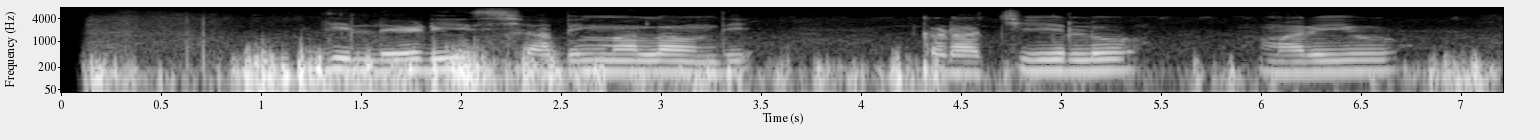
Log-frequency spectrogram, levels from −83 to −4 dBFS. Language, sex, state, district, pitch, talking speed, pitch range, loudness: Telugu, male, Andhra Pradesh, Sri Satya Sai, 145 Hz, 75 wpm, 125-155 Hz, -19 LUFS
